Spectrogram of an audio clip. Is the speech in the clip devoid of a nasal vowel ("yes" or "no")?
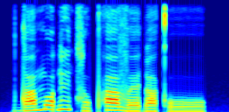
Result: no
